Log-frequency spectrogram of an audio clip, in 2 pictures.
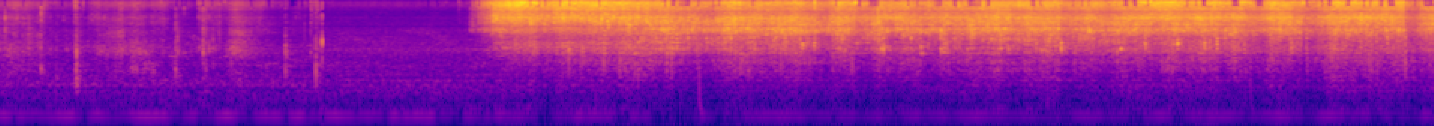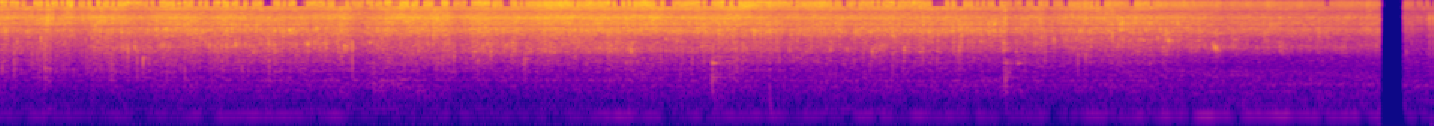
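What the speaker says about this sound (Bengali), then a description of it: "সবার আগে আমি হলুদ মরিচ আর লবণ মাখায়া মাছটা ভেজে নেই।" After a quiet start, fish coated in turmeric, chili and salt hits a hot pan with a sudden loud sizzle. The close, steady frying crackle continues to the end, with no speech.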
